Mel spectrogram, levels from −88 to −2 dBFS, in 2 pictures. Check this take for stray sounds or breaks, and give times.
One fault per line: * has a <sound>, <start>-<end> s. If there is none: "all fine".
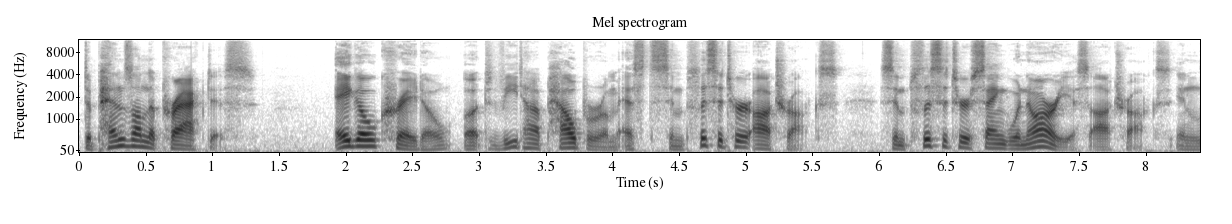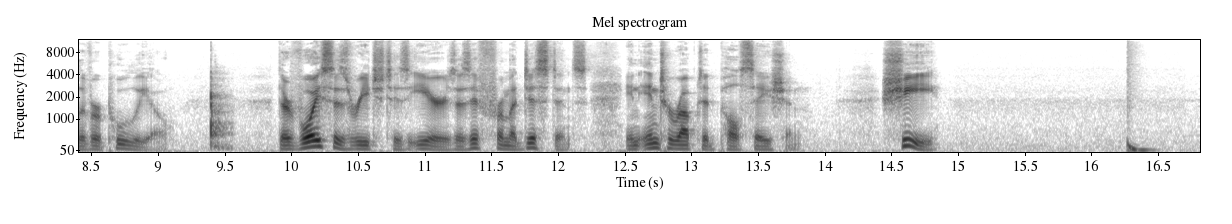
* has a thud, 9.4-9.6 s
* has a thud, 16.3-16.5 s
